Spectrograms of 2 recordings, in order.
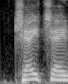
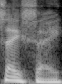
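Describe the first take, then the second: First: The name begins with a ch sound. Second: The name begins with an s sound. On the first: The speaker calls it right. "I want to do the proper Argentine Italian pronunciation" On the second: The speaker calls it wrong. "not Say-Say"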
